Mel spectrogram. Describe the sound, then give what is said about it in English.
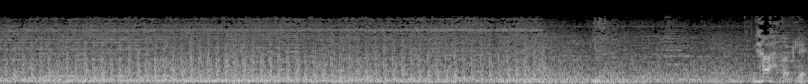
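A helicopter roars in a film scene, its rotor blades thudding in a fast, steady chop that fills the scene, with muffled voices mixed underneath and a brief rattle near the end. “That's a beastie looking, scary looking helicopter. If that flew over my village today or my town today, I'd be a little bit nervous.”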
